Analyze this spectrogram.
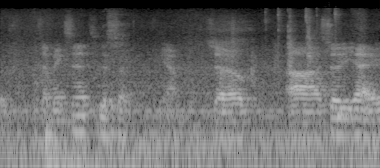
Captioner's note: voiceover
